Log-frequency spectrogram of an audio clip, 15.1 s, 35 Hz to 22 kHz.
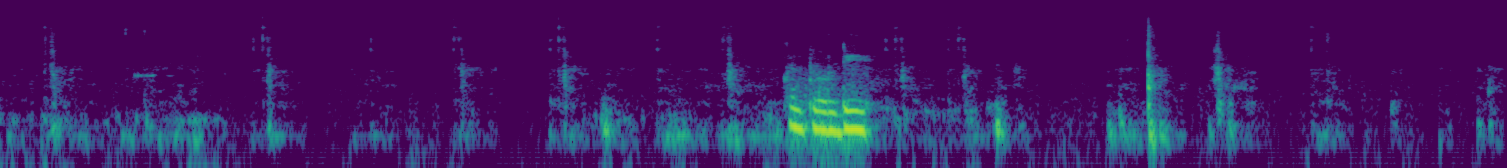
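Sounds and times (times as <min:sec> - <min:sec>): computer mouse clicks: 0:02.5 - 0:03.0, 0:03.6 - 0:04.9, 0:05.5 - 0:05.9, 0:08.8 - 0:10.2, 0:13.1 - 0:13.5.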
